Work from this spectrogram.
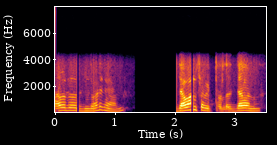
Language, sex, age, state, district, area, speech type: Kannada, male, 18-30, Karnataka, Udupi, rural, conversation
